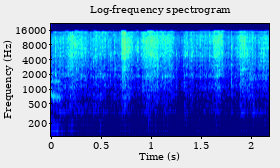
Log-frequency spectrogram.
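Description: Thin clear plastic bag crinkling in the hands as a pack of soft-plastic swim baits is handled, a faint, irregular crackle.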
